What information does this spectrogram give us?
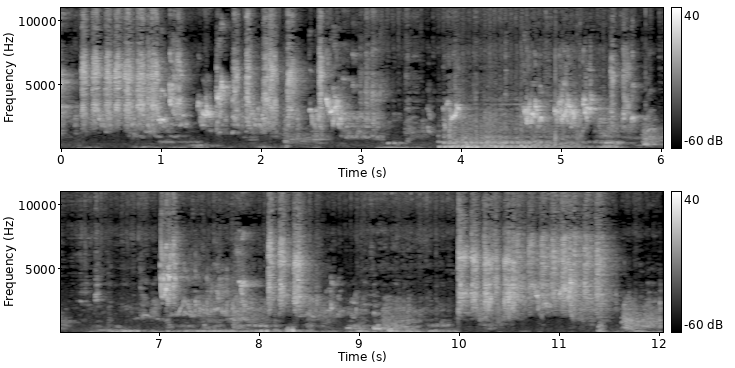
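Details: Budgies fluttering and exploring in the evening, with continuous raspy chattering and chirps in waves over twelve seconds, mixed with wing flapping and rustling bumps.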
